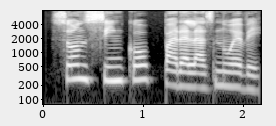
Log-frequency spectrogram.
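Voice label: Spanish, female; it's five to nine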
